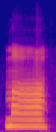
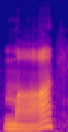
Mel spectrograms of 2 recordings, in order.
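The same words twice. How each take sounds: First: The pitch stays high and level. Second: The pitch rises from mid to high. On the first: "the high tone" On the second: "the second tone, the one that goes up"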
